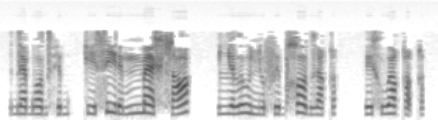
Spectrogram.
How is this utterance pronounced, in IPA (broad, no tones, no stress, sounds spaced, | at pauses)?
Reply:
d æ b ɔ d h ɪ b kː i s i ɾ ɪ mː æ x ɬ ɑ | ʎ ə l u ɲ ʊ f ɪ b χ ɔ d l ɪ q | ɪ x w ʊ q ɪ q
